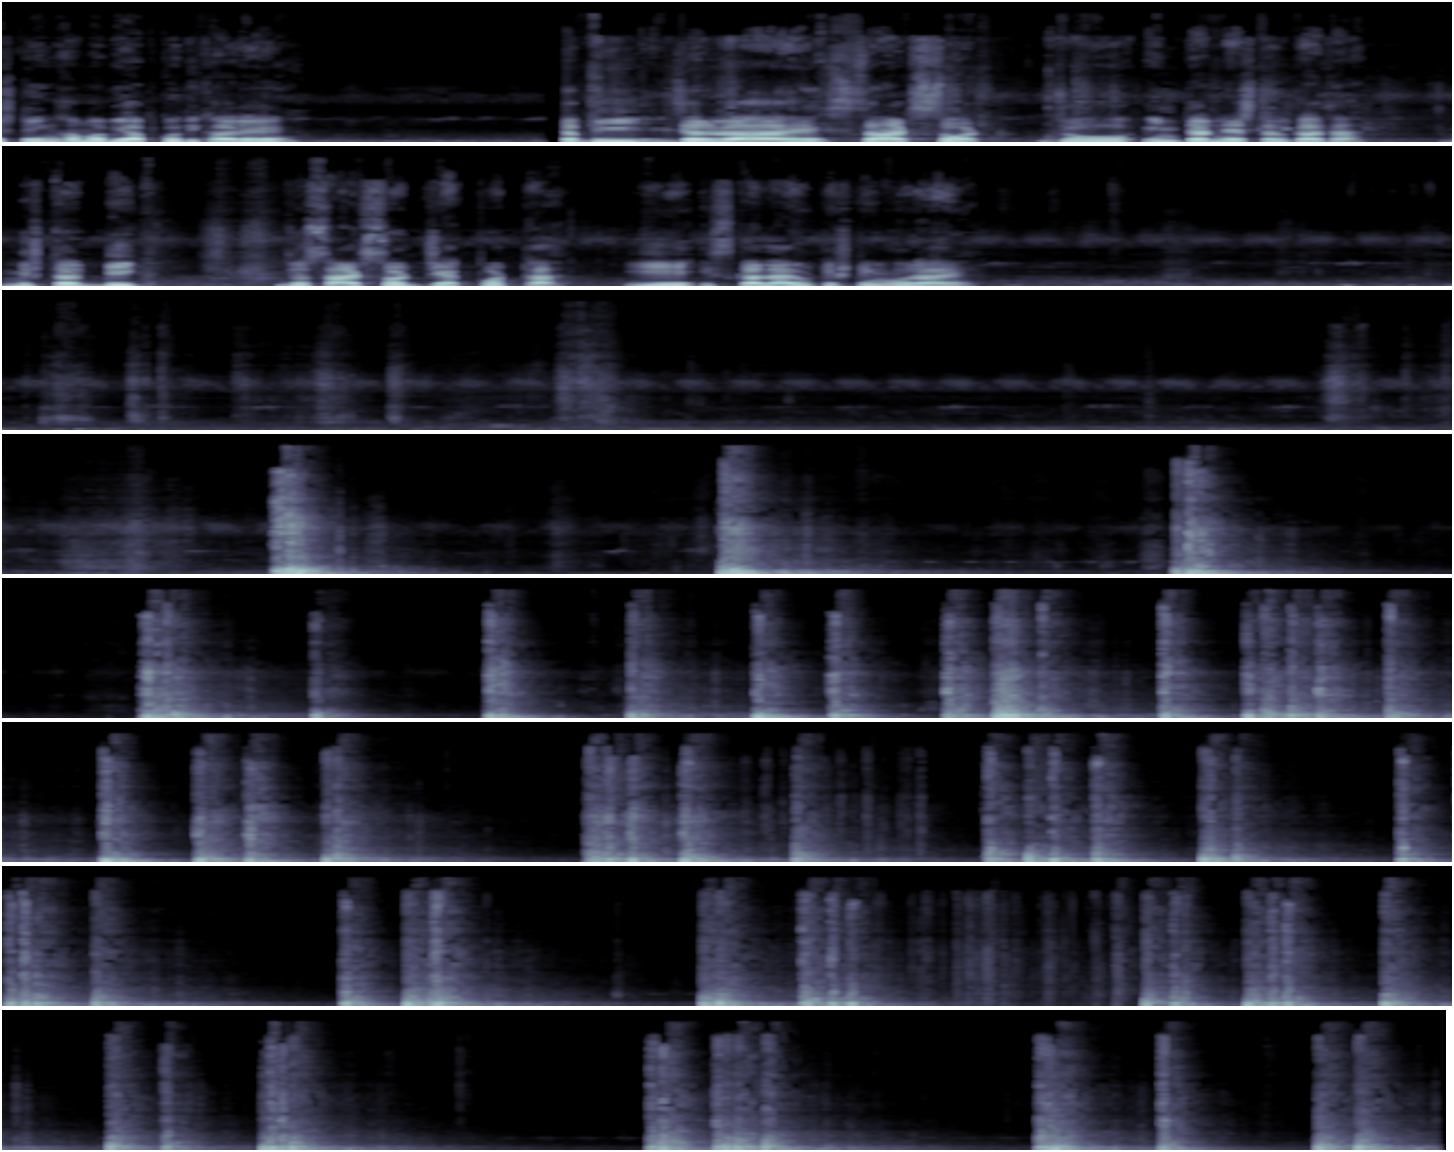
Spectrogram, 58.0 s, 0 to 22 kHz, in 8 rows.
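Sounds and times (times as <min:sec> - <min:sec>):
firework bangs: 0:23.1 - 0:24.1, 0:25.4 - 0:26.6, 0:27.6 - 0:28.6, 0:29.7 - 0:53.1, 0:54.0 - 0:55.4, 0:56.0 - 0:57.9.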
